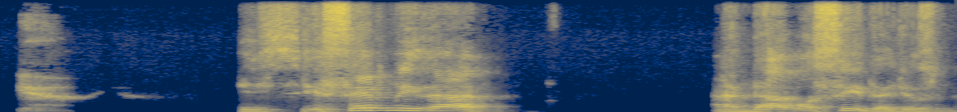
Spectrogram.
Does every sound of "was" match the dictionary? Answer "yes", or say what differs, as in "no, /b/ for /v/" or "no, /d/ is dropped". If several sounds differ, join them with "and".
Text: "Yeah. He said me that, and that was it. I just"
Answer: no, /s/ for /z/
